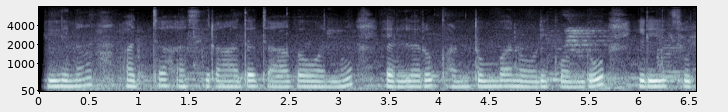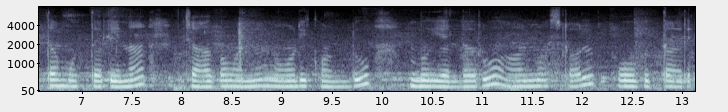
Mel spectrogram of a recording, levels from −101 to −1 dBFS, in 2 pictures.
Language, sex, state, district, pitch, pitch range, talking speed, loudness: Kannada, female, Karnataka, Belgaum, 200 Hz, 195-210 Hz, 60 wpm, -19 LUFS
